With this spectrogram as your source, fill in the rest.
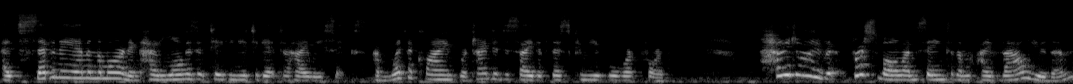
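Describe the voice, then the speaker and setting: A woman's fairly high, somewhat breathy voice with a Scottish accent, fairly quick and lively in intonation, with big swings in loudness. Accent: Scottish, noticeable to listeners. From Scotland. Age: 60s. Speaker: real estate agent and trainer. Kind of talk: training seminar. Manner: conversational, with frequent fillers.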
